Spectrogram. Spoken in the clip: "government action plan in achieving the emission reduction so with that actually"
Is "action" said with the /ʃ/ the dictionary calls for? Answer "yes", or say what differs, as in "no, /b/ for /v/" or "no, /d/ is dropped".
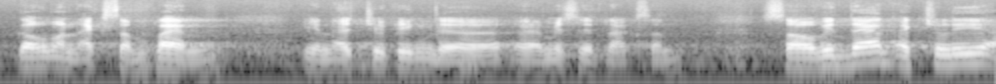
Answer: no, /s/ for /ʃ/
